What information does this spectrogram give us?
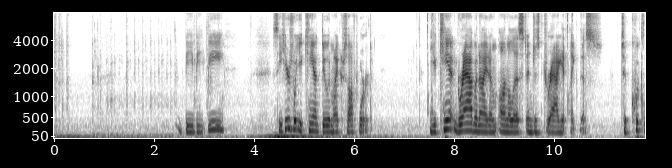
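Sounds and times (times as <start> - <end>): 
typing on a computer keyboard: 0.0 - 3.2
low steady hum: 0.0 - 11.8
speech: 2.5 - 3.5, 4.4 - 6.4, 7.5 - 11.8.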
